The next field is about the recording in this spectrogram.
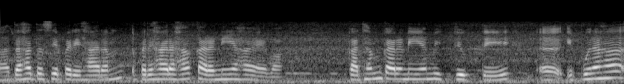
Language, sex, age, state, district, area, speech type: Sanskrit, female, 18-30, Kerala, Thrissur, urban, spontaneous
